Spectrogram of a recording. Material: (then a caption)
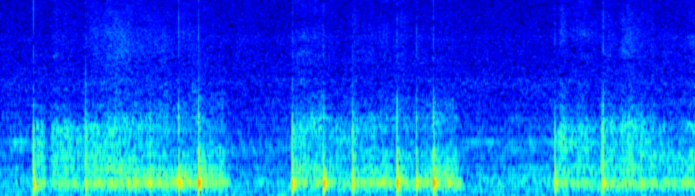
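Cardboard. A medium white cardboard box with a lid, hollow and probably empty, is held in one hand while the fingertips and nails of the other hand scratch and tap its side. Three bursts of soft, dry scratching are punctuated by twelve short, hollow, low-pitched taps. The taps die away almost instantly.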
